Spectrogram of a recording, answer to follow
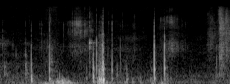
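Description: Handling noise: a run of small, sharp clicks and knocks as an air rifle and its parts are handled.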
